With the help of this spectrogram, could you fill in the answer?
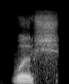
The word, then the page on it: woosh: British English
